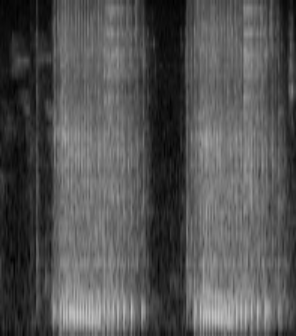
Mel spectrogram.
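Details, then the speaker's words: Echo leaf blower, small two-stroke, after cleaning gelled fuel with brake clean: two short bursts catch, sputter unevenly about a second and die; hard starting with fouled plug, owner suspects gummed carburetor or piston rings. "that doesn't look very good that does give me the hard start but all kinds of crap on that plug"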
